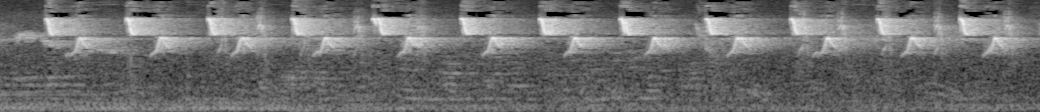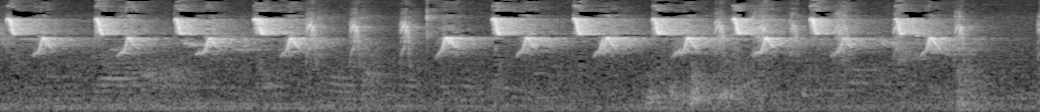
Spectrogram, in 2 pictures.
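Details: A long, clear run of prinia song meant to prompt a silent caged prenjak: quick paired high-and-lower chirps repeated rhythmically about twice a second, with one short pause in the middle.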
